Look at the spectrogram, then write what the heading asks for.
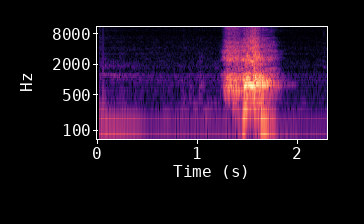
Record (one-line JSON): {"exhalation_length": "2.3 s", "exhalation_amplitude": 32768, "exhalation_signal_mean_std_ratio": 0.35, "survey_phase": "beta (2021-08-13 to 2022-03-07)", "age": "45-64", "gender": "Male", "wearing_mask": "No", "symptom_cough_any": true, "smoker_status": "Current smoker (1 to 10 cigarettes per day)", "respiratory_condition_asthma": false, "respiratory_condition_other": false, "recruitment_source": "REACT", "submission_delay": "5 days", "covid_test_result": "Negative", "covid_test_method": "RT-qPCR", "influenza_a_test_result": "Negative", "influenza_b_test_result": "Negative"}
